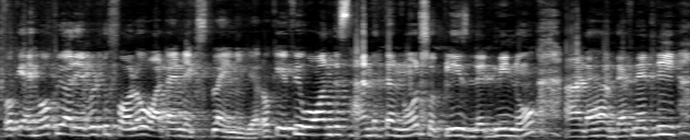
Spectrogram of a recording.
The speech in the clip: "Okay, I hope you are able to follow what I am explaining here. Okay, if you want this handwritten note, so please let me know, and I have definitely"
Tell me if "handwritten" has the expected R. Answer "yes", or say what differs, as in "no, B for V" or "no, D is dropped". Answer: no, R is dropped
